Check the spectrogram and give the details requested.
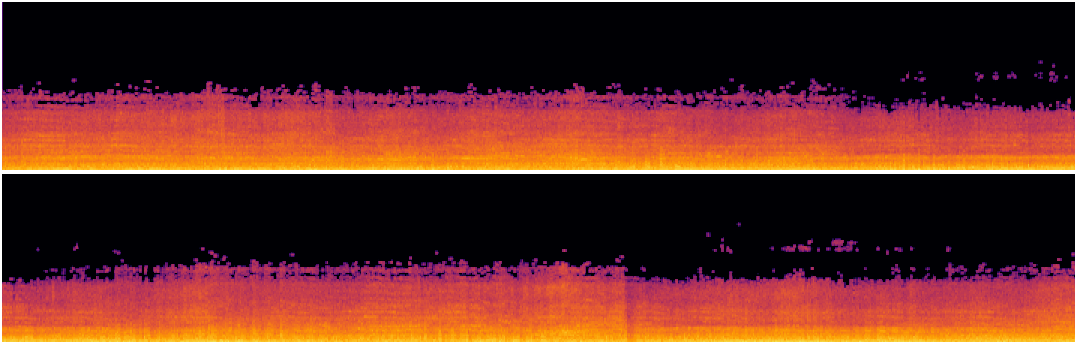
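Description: Manifest freight train's cars (gondolas, tank car, covered hoppers) rolling past close to the track: a steady, loud rumble and rattle of steel wheels on the rails.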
